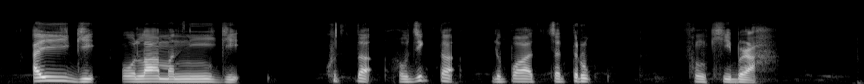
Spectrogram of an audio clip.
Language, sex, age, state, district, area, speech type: Manipuri, male, 30-45, Manipur, Chandel, rural, read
